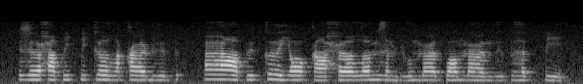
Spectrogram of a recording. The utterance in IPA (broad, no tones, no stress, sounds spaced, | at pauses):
z ɵ ħ ɑ p i k͡p i k ʉ ðˤ ə k ʕ ɵ ɖʱ ʉ p | ʕ ɑ p ʉ k ɵ j ɔ k ɑ ħ ɵ ðˤ ø m z ə m ɖʱ u m ʕ ɵ p ɔ m ʕ ɵ m ɦ ʉ p ɦ ə k k͡p i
